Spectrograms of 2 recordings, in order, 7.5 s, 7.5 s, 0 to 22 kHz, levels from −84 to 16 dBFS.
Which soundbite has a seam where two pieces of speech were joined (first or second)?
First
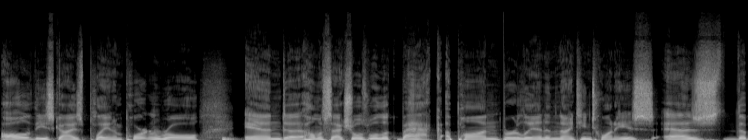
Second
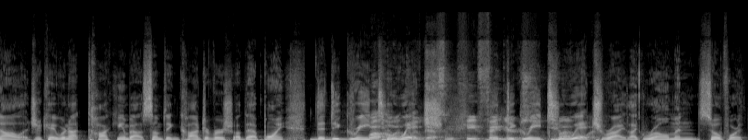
first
